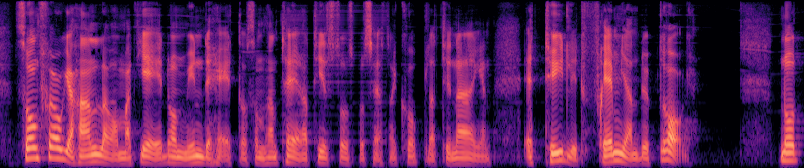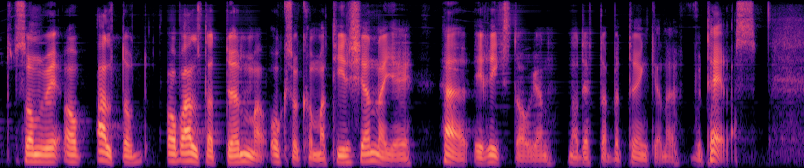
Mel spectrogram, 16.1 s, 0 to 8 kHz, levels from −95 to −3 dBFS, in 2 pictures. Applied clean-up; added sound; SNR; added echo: neural mask model DeepFilterNet 3.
